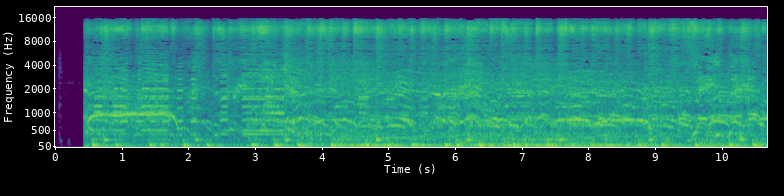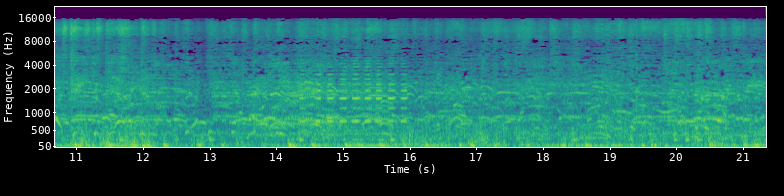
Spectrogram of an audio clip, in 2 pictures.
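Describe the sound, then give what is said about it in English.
A dense outdoor street crowd of people who are not Beto fans, outside a theater as Beto comes out, fills the scene with loud, continuous overlapping shouts and chatter, with occasional whoops rising above the din, sustained without a break. “Beto is coming out, and there are a number of people on the street who are not Beto fans.”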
